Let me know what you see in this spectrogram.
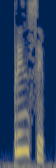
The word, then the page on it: prinsip: Indonesian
